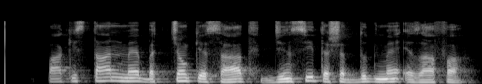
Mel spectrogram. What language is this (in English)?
Urdu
